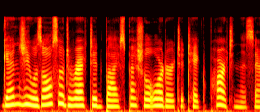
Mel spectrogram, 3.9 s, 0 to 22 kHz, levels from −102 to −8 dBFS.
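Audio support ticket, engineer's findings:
No faults found in playback.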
